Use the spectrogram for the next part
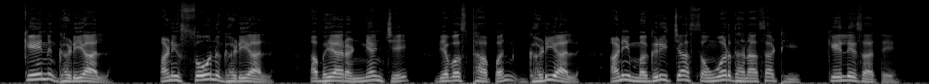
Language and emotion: Marathi, neutral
